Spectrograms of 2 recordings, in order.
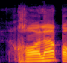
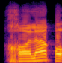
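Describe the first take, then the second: No difference in how they are said.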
